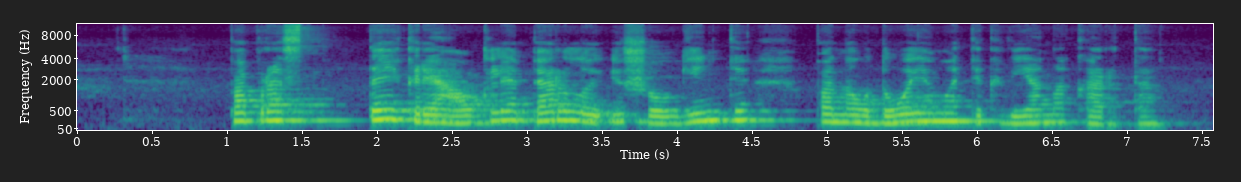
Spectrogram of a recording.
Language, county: Lithuanian, Utena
